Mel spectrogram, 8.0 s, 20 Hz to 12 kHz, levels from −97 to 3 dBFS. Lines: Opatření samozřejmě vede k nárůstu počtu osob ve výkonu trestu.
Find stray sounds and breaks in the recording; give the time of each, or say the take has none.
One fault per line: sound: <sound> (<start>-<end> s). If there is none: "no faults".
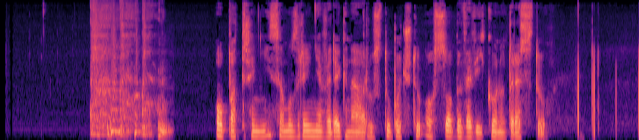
sound: cough (1.1-2.2 s)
